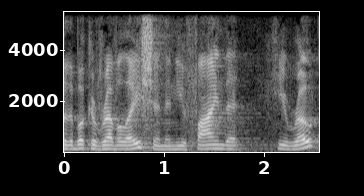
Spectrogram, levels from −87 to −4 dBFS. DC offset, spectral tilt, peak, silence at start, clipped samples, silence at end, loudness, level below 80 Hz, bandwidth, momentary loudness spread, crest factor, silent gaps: under 0.1%; -5 dB/octave; -4 dBFS; 0 s; under 0.1%; 0 s; -23 LUFS; -58 dBFS; 5.4 kHz; 12 LU; 20 dB; none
